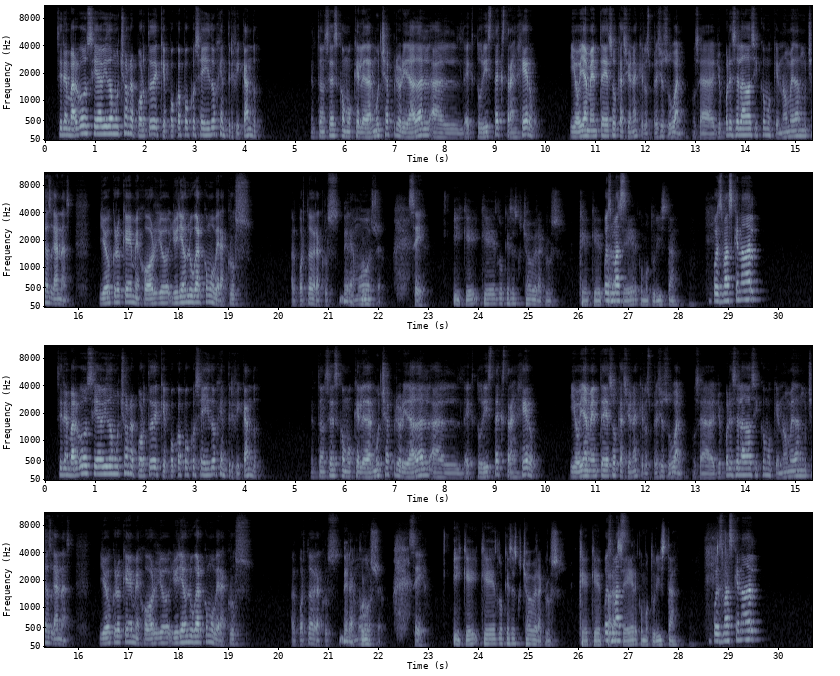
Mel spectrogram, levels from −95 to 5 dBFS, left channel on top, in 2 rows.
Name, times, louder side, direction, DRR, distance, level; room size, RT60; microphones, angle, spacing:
voice 1, 0.2-4.2 5.3-9.8 10.5-16.2 16.4-19.4 20.3-21.9 22.6-22.9 26.5-26.9 28.7-29.5, left 2 dB, 25° left, 9 dB, 0.9 m, -36 dB
voice 2, 21.2-22.0 22.3-22.7 23.5-25.7 26.0-28.0 28.5-29.0, right 3 dB, 45° right, 12 dB, 0.6 m, -42 dB
10.5 x 6.3 x 3.1 m, 0.29 s
head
